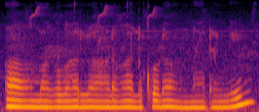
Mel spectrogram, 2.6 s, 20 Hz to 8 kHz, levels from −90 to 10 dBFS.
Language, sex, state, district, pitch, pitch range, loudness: Telugu, female, Andhra Pradesh, Annamaya, 165 Hz, 160-170 Hz, -17 LUFS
